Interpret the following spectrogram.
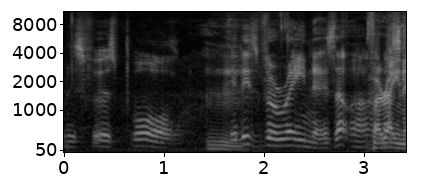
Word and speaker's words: Verreynne: It is Verena, is that what I'm Verena. asking you for Verena, pronunciation guide now? as in Claire Rayner or Ollie Rayner. Right, okay. Verena.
